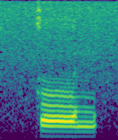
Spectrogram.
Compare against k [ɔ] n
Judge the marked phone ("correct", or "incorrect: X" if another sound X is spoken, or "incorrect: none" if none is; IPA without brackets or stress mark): incorrect: ɤ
